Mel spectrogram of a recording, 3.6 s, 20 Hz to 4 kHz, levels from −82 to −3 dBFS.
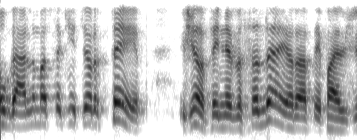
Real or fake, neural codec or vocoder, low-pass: fake; codec, 16 kHz, 4 kbps, X-Codec, WavLM features, trained on Multilingual LibriSpeech; 3.6 kHz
